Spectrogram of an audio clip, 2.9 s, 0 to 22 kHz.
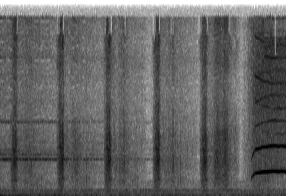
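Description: A character's short whistle rises near the end of a Final Fantasy X-2 cutscene, after a stretch of soft, repeated footstep-like thumps over a low game background.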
